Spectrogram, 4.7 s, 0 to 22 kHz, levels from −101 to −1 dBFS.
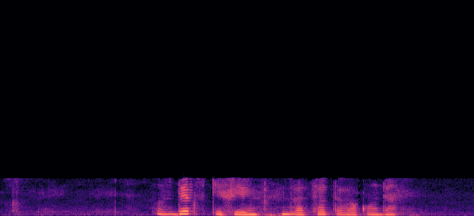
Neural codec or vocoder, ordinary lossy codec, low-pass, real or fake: codec, 16 kHz in and 24 kHz out, 1.1 kbps, FireRedTTS-2 codec; AAC, 16 kbps; 7.2 kHz; fake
